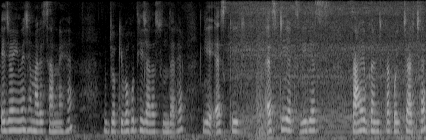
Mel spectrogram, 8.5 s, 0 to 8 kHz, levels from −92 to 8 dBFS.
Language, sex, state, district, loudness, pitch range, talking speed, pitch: Hindi, female, Jharkhand, Sahebganj, -32 LUFS, 195-210 Hz, 170 wpm, 200 Hz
